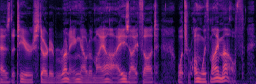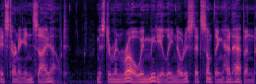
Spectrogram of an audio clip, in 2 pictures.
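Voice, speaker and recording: A man uses a put-on character voice with a very deep, low pitch, keeping a moderate pace. The recording is very clean, with a silent background. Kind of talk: read-aloud audiobook narration. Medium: read story.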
